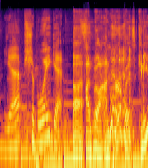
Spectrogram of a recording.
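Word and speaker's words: Sheboygan: Shboan. Uh on purpose. Can you even spell that? Shboan.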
